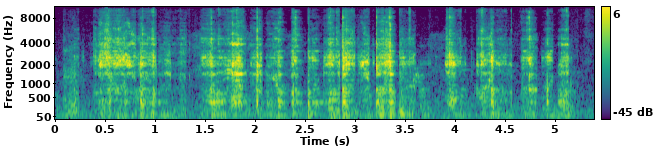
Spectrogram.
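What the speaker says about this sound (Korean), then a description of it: "칼을 좀 갈아 볼까요?" A kitchen knife is being sharpened with a steady run of rough, rasping strokes, loud and close, with no talking.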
